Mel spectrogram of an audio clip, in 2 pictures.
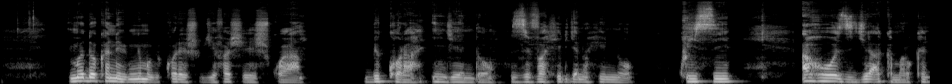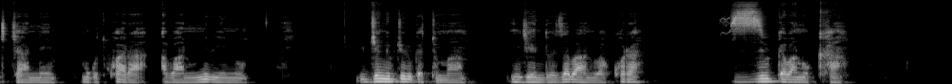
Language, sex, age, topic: Kinyarwanda, male, 18-24, finance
